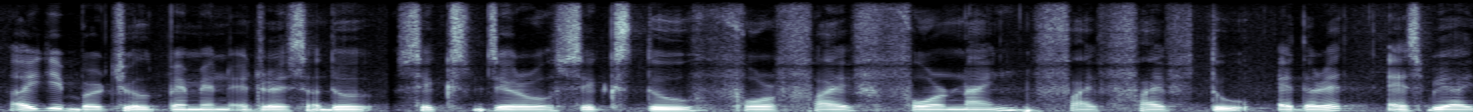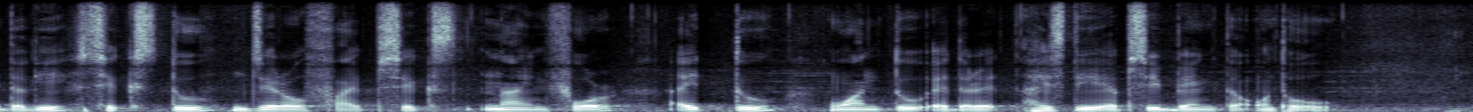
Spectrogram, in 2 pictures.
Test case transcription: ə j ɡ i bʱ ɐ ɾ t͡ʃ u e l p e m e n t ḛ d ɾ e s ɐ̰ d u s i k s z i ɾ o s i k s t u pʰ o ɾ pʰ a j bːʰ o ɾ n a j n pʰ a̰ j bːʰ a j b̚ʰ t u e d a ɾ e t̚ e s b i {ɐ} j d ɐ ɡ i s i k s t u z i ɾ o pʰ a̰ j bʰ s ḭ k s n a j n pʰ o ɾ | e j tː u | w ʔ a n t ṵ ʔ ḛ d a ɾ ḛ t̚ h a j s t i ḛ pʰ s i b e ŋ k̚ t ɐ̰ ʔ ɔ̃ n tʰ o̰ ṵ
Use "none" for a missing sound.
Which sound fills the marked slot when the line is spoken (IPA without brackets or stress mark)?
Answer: a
